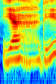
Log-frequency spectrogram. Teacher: ha here is going to be from the chest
